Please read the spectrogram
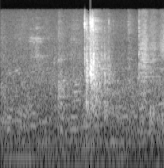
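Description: Low background voices and room noise, with a short sharp scrape or clink about a second in and a fainter one near the end.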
